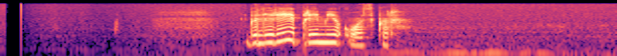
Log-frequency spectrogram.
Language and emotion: Russian, neutral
